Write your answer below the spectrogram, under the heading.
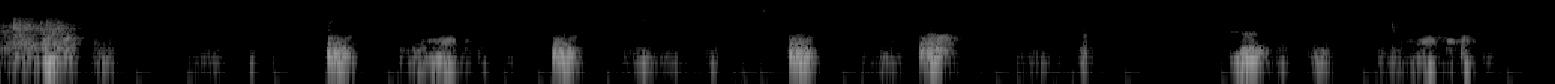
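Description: Repeated low, grunting added sounds with each breath, in both early inspiration and throughout expiration.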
